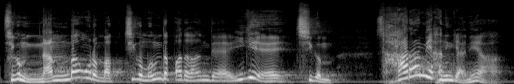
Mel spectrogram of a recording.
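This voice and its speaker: A man delivers an emphatic Sunday sermon in a church sanctuary. His voice is warm and a little breathy, and his pitch leaps and falls with great animation. He presses his points with rhetorical questions and repeated words. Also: wildly swooping pitch, moderate pace. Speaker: pastor.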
